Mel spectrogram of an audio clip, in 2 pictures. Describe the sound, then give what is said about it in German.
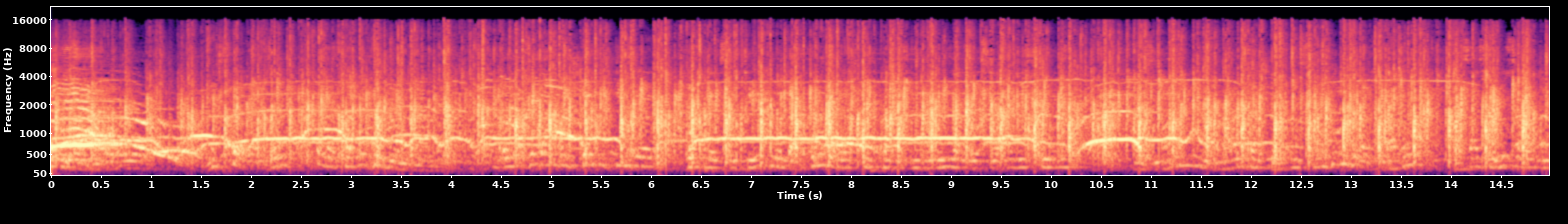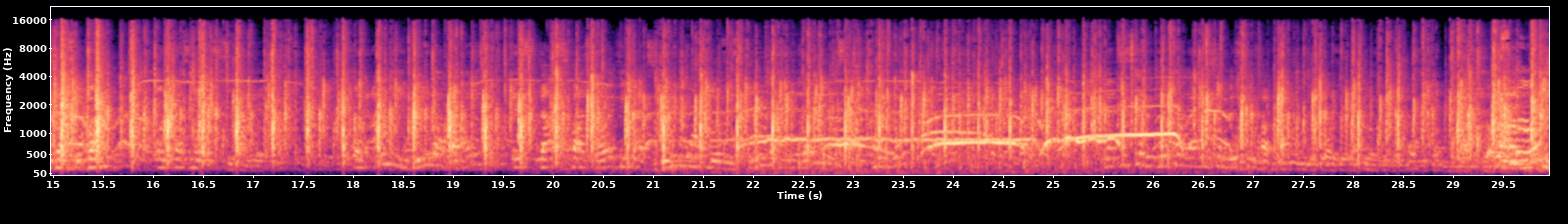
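Counter-demonstrators disrupt an event with loud, sustained applause that fills the whole stretch, dense rapid clapping mixed with voices shouting and calling out over it in an unruly, disruptive din that never lets up. “Also was man, glaube ich, gerade ganz gut hören kann, die Gegendemonstranten haben eine Strategie entwickelt, wie sie diese Veranstaltung stören, vielleicht ohne rauszufliegen, durch lauten Applaus und lauter. Rufe.”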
